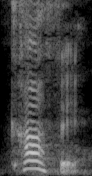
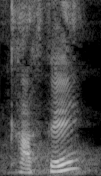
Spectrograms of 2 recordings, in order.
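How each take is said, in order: First: The stress is on the first syllable. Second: The stress is on the last syllable. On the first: The speaker calls it wrong. "the stress would naturally fall on the next to the last syllable, making it café" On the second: The speaker calls it right. "The word is café, so we spell it with an accented E"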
